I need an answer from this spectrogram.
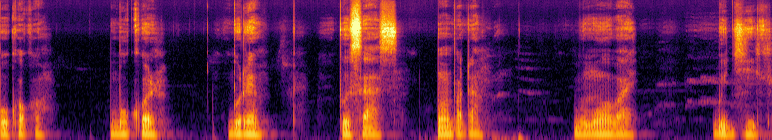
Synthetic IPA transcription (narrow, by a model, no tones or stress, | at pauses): bukokʰo | bukʰo̰l | buɾem | b̥usaːs | buma̰pataŋ | bumo̰baj | bṵɟiːk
